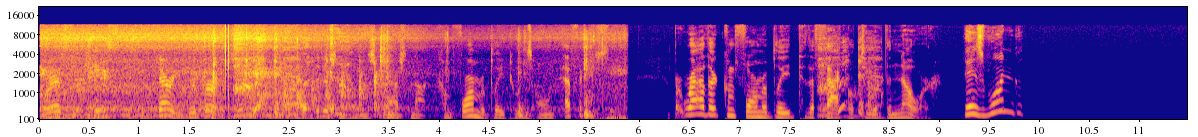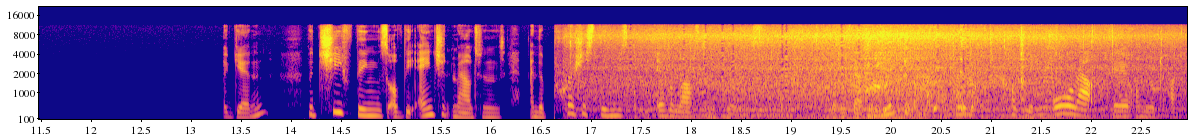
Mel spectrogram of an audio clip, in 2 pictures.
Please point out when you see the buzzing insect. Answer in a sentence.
The buzzing insect can be heard from 0.0 to 5.9 s and from 16.7 to 22.9 s.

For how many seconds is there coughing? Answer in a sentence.
The coughing can be heard for 4 seconds in total.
